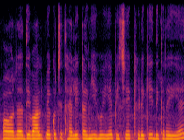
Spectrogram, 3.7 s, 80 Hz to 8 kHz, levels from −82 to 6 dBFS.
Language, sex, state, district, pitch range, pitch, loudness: Hindi, female, Bihar, Gopalganj, 195-205 Hz, 200 Hz, -16 LUFS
